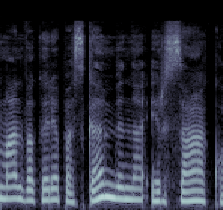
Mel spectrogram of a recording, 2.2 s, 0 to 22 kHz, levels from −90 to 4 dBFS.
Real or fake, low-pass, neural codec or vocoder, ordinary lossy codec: real; 14.4 kHz; none; AAC, 64 kbps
